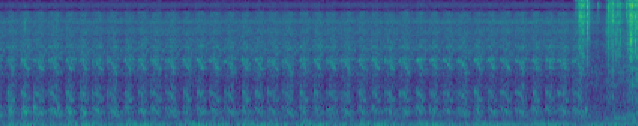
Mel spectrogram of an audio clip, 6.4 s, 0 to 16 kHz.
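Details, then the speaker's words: Vauxhall Vivaro/Renault Trafic 1.9 dCi diesel after a runaway on oil, air intake removed, intercooler possibly still full of oil: steady cranking at starter speed with no firing, and smoke from around the engine. Turns over but won't start. "that's not starting but it is turning over so let's try a bit of sniff"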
